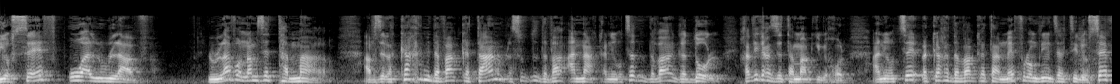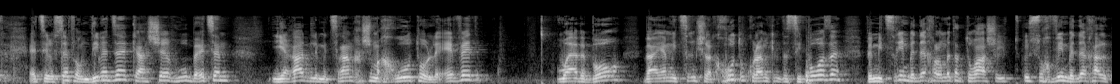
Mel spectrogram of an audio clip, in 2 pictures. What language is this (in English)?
Hebrew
